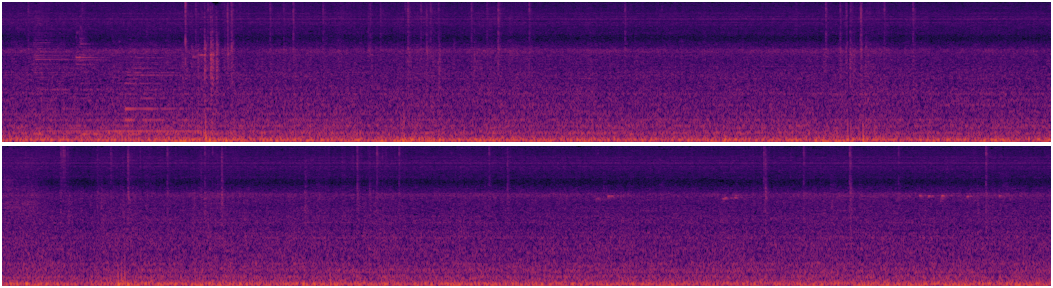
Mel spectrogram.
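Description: Steady low rumble of a minibus's engine and tyres on the road, heard from inside the passenger cabin.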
